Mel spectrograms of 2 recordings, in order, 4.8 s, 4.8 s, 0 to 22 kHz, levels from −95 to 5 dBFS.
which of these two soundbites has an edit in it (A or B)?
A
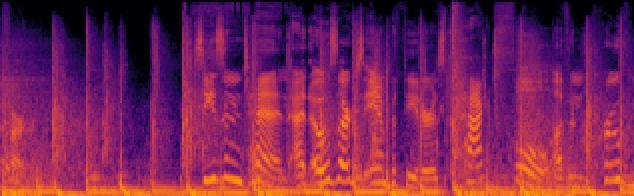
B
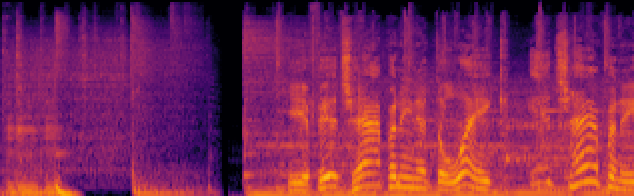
B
